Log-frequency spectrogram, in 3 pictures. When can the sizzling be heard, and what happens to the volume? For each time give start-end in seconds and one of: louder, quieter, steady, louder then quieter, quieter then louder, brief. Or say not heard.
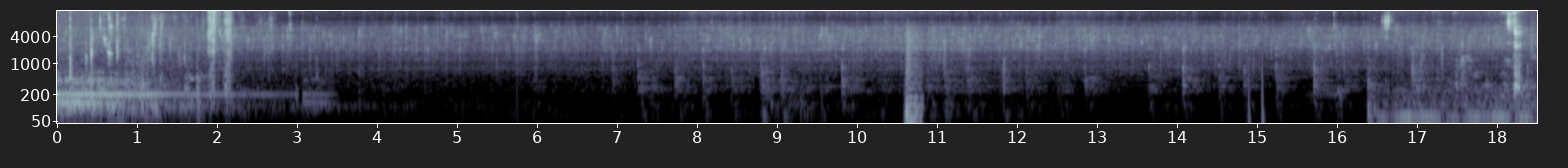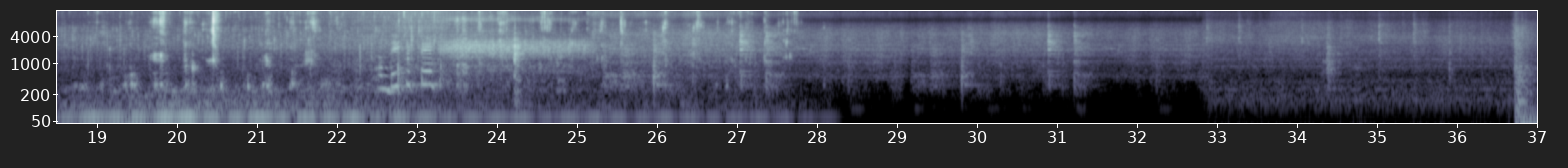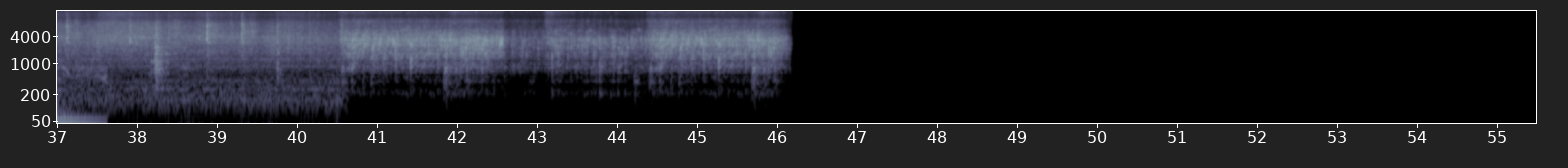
0.0-46.2 louder then quieter.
